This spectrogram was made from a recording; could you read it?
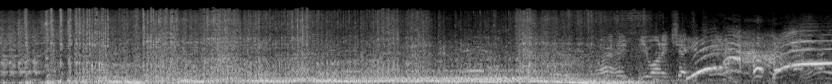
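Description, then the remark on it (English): A car engine turns over and catches, then revs up and down loudly for several seconds before excited voices break out over its idle. “The mules have made quite a comeback, but if that engine doesn't start, they're off to the knacker's yard.”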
